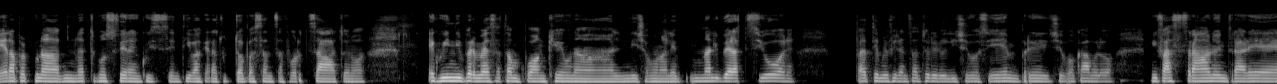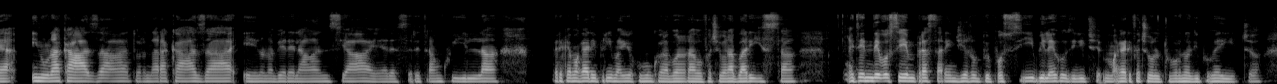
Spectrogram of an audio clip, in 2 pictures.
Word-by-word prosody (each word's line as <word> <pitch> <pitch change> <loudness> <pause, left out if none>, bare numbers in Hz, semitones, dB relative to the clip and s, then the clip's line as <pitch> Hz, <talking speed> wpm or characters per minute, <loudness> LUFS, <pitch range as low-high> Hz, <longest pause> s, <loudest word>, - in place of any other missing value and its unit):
era 150 +2 +5
proprio 155 -1 +1
una 140 0 +6
un'atmosfera 145 0 +1
in 135 - +1
cui 140 +2 -2
si 135 - -3
sentiva 135 +1 -1
che 135 - -5
era 135 - -1
tutto 135 +1 -3
abbastanza 135 0 -1
forzato, 135 0 0
no, 130 0 -3 0.6
e 165 - +4
quindi 160 +1 +8
per 160 -1 +5
me 145 0 +6
è - - +4
stata 150 +1 0
un 145 - +2
po' 140 - 0
anche 140 +1 +2
una, 135 -1 +1
diciamo, 135 0 -1
una 135 0 +1
lib 135 0 -1
una 145 +1 +2
liberazione. 150 -1 +1 0.6
Infatti 150 +2 -2
al 150 - +1
mio 145 - 0
fidanzato 145 +1 -4
glielo 140 -1 -1
dicevo 140 +1 -4
sempre, 145 +1 -2
dicevo: 135 +1 -5
"Cavolo, 140 -1 -4 0.3
mi 150 - 0
fa 145 0 +5
strano 150 +1 +3
entrare 140 -1 +1
in 155 0 +1
una 150 +1 +3
casa, 145 0 0
tornare 140 0 -6
a - - -9
casa 145 0 -3
e 140 -1 -6
non 135 0 -6
avere 140 +1 -5
l'ansia 140 +1 -5
e 130 0 -9
ad 130 - -7
essere 130 +1 -9
tranquilla", 140 0 -3 0.5
perché 150 0 -2
magari 150 0 +3
prima 145 -1 -1
io 145 0 -1
comunque 140 0 -2
lavoravo, 135 0 +1
facevo 135 +1 -3
la 140 - +3
barista 140 0 -1 0.5
e 155 - +1
tendevo 155 -1 +5
sempre 155 -1 +3
a - - +2
stare 145 - -3
in 145 - 0
giro 145 +1 0
il 140 - -2
più 140 - -1
possibile, 145 +2 0
così, 145 -2 0
dici, 135 -1 -3
magari 140 +1 +1
facevo 140 -1 0
il 130 - -1
turno 135 +1 0
di 135 - +1
pomeriggio 135 0 -3
140 Hz, 195 wpm, -24 LUFS, 135-145 Hz, 0.6 s, quindi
